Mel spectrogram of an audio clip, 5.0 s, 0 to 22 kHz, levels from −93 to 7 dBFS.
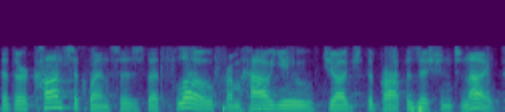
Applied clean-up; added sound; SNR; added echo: neural separator model SepFormer DNS4.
